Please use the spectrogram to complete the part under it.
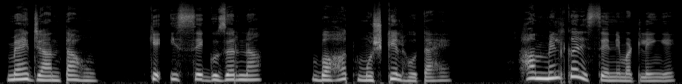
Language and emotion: Urdu, sad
